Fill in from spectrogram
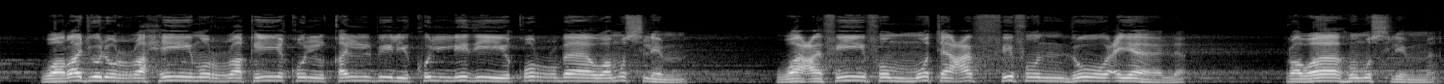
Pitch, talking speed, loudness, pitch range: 155 Hz, 60 wpm, -16 LUFS, 140-170 Hz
